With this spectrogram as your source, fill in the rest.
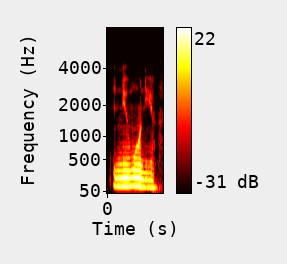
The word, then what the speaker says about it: pneumonia: No pa de ki da p che de silent te o da ba munga pa de se pronounce kau che pneumonia.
